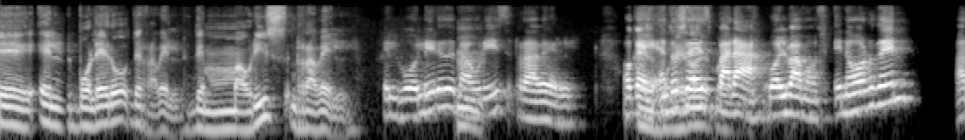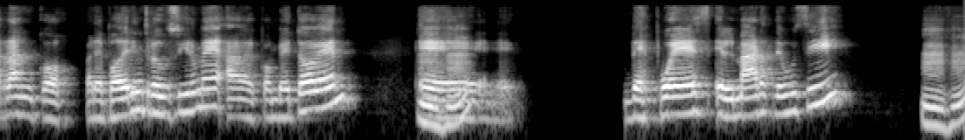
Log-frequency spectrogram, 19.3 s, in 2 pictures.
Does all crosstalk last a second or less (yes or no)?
no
